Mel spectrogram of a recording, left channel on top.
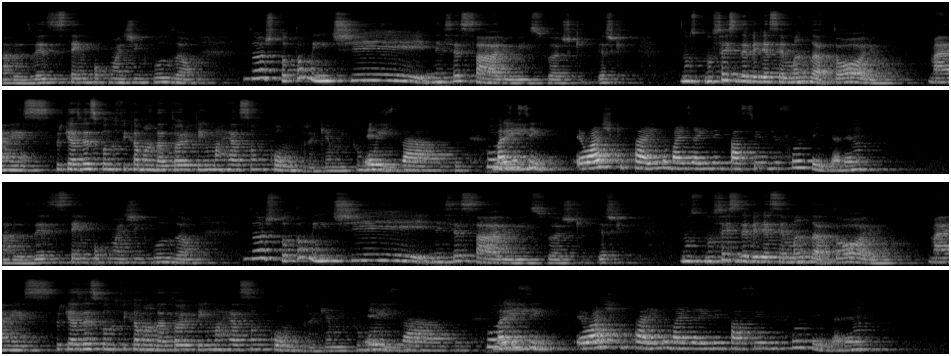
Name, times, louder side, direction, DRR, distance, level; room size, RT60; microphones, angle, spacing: voice 1, 0.0-2.1 2.4-5.7 6.0-6.1 6.8-8.9 9.3-13.5 14.3-14.9 18.0-18.1, left 2 dB, 15° left, 1 dB, 0.4 m, -31 dB
voice 2, 9.5-9.8 13.1-14.9 15.2-18.1, left 3 dB, 75° left, 5 dB, 0.5 m, -28 dB
4.2 x 4.0 x 2.9 m, 0.84 s
head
